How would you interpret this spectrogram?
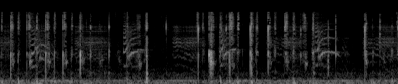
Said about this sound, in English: Are you polishing a knob on a squeaky door? Nearly. I'm oiling a door.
